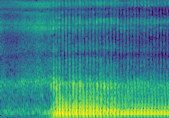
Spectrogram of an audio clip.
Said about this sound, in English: like he's purring.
